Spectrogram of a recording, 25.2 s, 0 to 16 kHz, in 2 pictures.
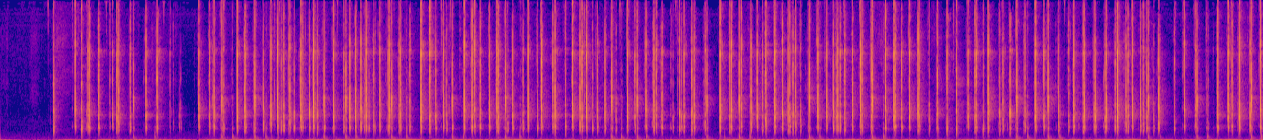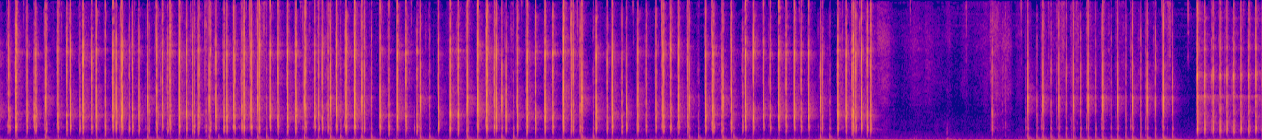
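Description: Steady, close-up typing on a stock, pre-built Nuphy 65 mechanical keyboard. Dense, continuous keystroke clatter runs throughout, with a short pause about four-fifths of the way through before the typing resumes.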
